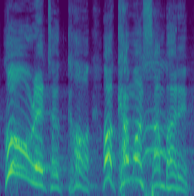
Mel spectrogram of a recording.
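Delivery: normal talking voice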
